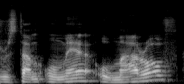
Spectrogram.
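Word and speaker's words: Rustem Umerov: nominated a new defense minister and this is rustam umarov I was corrected Afghani already corrected my pronunciation uh he is of Crimean Tatar descent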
